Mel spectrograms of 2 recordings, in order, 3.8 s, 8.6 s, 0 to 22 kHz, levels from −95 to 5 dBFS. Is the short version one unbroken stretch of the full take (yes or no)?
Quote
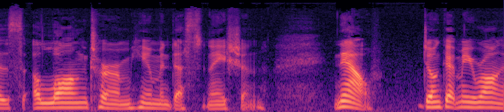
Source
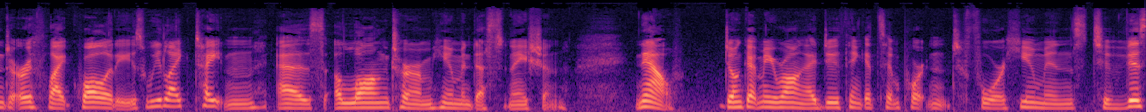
yes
